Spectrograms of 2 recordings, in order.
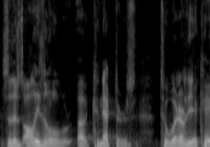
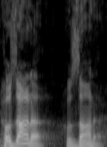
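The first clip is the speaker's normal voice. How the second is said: high, loud "Hosanna" called out to a crowd; acclaiming shout; 4 semitones higher, 6 dB louder than usual. Shown as a demonstration. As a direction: cheer "Hosanna" like waving palm branches. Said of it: "you can say it".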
